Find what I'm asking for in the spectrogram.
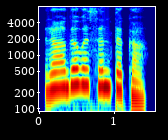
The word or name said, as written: ರಾಗವಸಂತಕ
